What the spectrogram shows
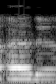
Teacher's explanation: दाल कलकला double sound आएगा, रा को मरखड़ा ज़बर है, रा को मोटा करके पढ़ेंगे, एक अलिफ के बराबर आपने खींचना है।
